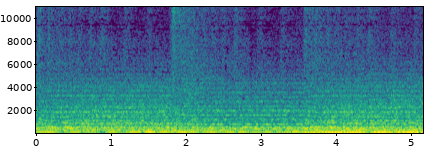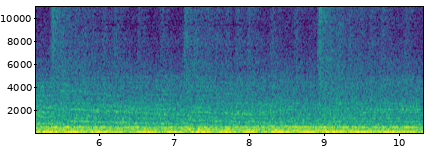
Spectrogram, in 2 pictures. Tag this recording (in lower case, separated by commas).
music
